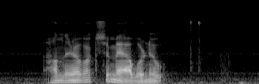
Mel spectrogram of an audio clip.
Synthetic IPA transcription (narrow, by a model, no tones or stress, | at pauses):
hɑnæɾoːʋɑksəmeɑːʋoɳṵː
